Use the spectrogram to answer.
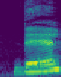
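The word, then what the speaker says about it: دال: Dal pronounced as D in English.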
